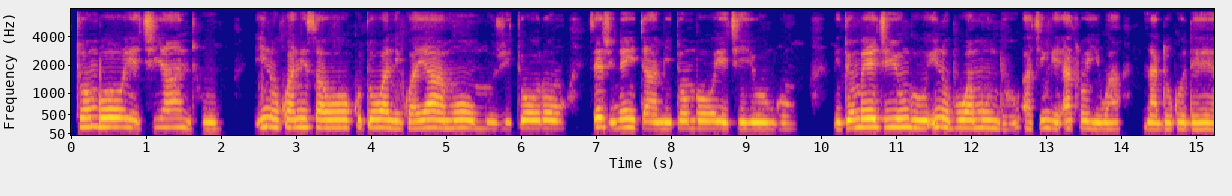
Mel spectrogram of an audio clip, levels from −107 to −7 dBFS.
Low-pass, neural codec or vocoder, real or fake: 7.2 kHz; none; real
